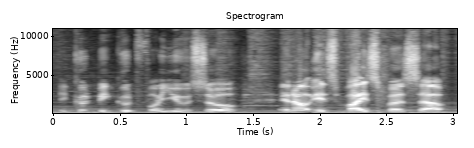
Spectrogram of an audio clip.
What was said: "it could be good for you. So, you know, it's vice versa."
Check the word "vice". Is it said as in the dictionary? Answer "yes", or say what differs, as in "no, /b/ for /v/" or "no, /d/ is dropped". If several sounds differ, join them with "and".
yes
